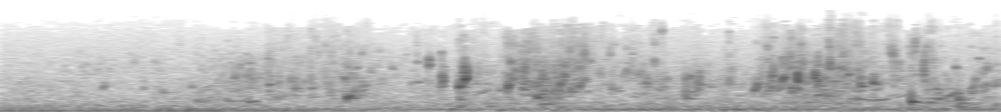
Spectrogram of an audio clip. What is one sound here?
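Water laps against a canoe hull as it glides.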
